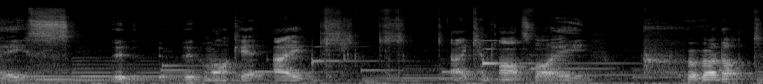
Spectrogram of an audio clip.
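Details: Young man who stammers, speaking after attending an intensive stammering management course; stuttering.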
